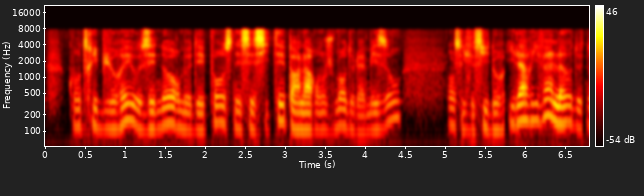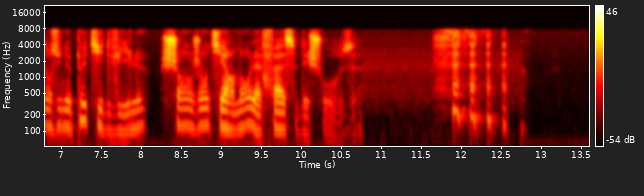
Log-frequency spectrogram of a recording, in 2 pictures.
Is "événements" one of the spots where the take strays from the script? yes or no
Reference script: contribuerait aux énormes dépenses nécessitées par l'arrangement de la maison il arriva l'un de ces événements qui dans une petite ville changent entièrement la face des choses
yes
